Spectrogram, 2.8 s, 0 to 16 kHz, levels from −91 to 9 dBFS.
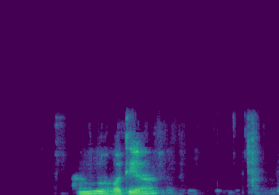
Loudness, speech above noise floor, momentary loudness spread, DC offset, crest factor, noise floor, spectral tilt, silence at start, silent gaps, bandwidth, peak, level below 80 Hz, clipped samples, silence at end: -19 LUFS; 43 dB; 21 LU; under 0.1%; 20 dB; -61 dBFS; -7.5 dB/octave; 0.75 s; none; 7 kHz; -2 dBFS; -62 dBFS; under 0.1%; 0.25 s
